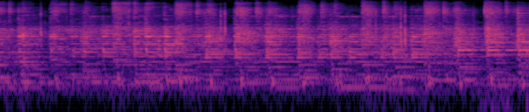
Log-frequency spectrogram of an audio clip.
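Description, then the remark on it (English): Bright, busy old-timey piano music from an album, played from YouTube on a computer, plays steadily and fairly loud, with quick bouncing notes and a jaunty rhythm, no voices over it. “There's that old timey piano.”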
